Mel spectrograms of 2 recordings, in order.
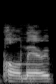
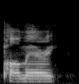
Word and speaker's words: Palmieri: For my players, a lot of them have a hard time pronouncing Palmieri, but most people call me Coach Palmieri.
